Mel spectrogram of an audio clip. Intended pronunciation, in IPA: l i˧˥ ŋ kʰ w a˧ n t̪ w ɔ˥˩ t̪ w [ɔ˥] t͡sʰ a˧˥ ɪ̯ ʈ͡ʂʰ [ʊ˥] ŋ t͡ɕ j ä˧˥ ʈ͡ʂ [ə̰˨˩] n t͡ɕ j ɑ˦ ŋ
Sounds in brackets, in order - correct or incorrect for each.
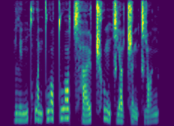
correct, incorrect: ʊ˥˩, correct

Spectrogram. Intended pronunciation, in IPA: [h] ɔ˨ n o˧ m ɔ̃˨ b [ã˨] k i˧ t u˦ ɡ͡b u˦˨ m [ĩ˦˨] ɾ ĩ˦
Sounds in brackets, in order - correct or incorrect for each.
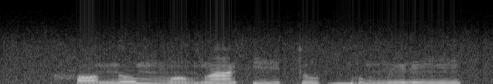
correct, incorrect: ã˧, incorrect: ĩ˧

